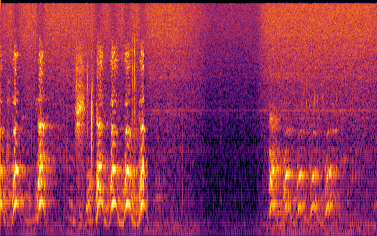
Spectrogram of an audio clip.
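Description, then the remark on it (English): A dog barks in a quick, rhythmic series of sharp, loud yelps, falls silent for about two seconds, then starts up again with another run of repeated barks. “What you barking at?”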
